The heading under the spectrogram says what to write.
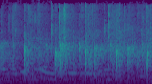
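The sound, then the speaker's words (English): An audience at a church worship service claps their hands together in a steady rhythm as they rejoice, a dense wash of many palms with regular louder accents roughly every third of a second, and faint voices underneath. “Go ahead and clap your hands one more time.”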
